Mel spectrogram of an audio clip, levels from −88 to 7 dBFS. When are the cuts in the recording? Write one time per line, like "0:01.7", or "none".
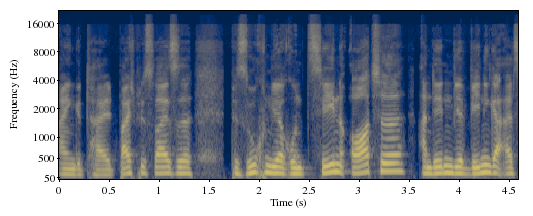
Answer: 0:01.6
0:03.5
